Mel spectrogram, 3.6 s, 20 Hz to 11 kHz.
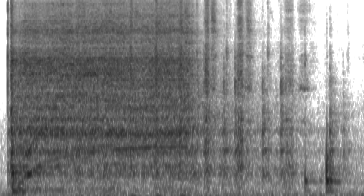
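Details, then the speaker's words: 1980s ORVCO Transtrack UTV after cleaning corroded points: a loud, harsh starter whirs for about two seconds and the engine never catches, with no sparking at the points. The starter motor is very noisy. "No, there's no sparking on the points when I open them. I do not know what I'm doing. Very noisy starter motor."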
